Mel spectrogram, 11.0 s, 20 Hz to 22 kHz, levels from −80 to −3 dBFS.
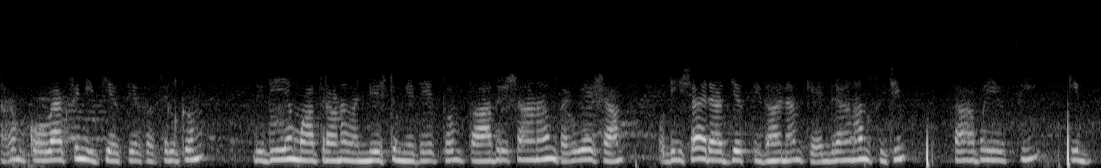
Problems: constant background noise, low volume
